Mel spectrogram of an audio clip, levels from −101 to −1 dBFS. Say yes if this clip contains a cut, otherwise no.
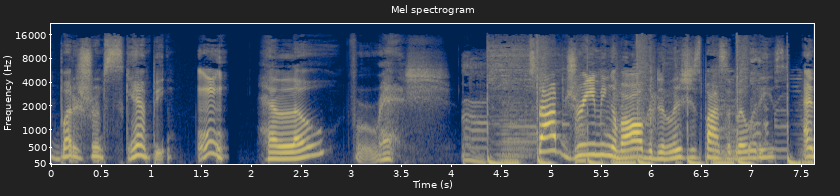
no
